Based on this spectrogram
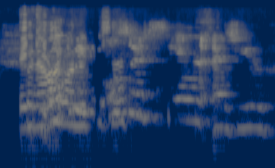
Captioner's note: overlapping chattering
